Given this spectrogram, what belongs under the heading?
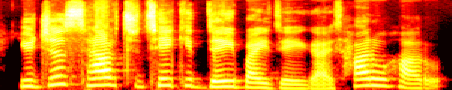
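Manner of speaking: ordinary delivery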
